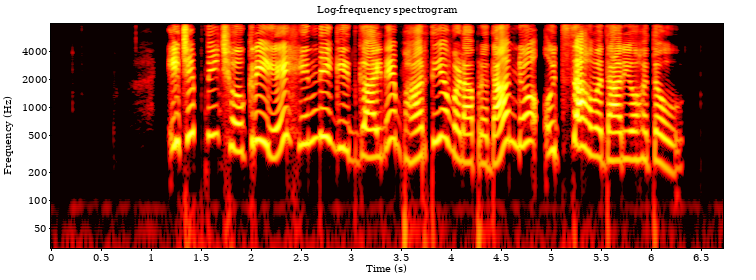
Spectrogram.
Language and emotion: Gujarati, happy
